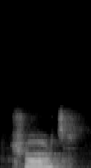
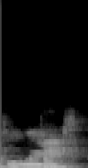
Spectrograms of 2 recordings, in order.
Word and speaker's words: chords: Justin Guitar is a fine and free place to start learning chords. And the chords. Hard? No, it's this CH sound is actually a hard C sound, so it's chords. Chords.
